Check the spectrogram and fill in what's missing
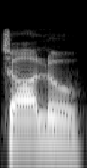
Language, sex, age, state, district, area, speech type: Hindi, male, 45-60, Madhya Pradesh, Bhopal, urban, read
